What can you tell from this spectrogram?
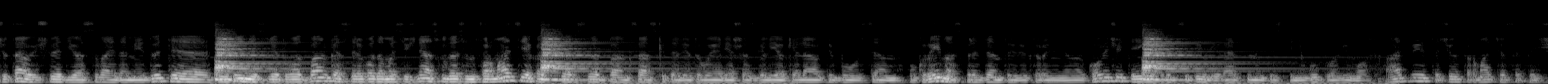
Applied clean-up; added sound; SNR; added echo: none; Gong; 4 dB; reverberation time 0.3 s.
